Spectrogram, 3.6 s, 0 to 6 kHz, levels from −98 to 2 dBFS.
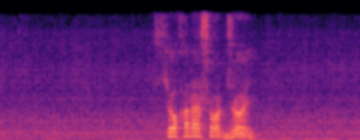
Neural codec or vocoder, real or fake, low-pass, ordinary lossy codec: none; real; 5.4 kHz; MP3, 48 kbps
